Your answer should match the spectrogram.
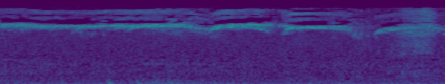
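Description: Faint, steady high-pitched chirping of small creatures over low background noise.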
